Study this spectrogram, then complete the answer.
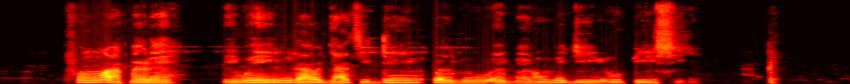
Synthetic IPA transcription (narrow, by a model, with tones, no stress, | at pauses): fũ˦a˦˨k͡pɛ˨ɾɛ˧ | i˨we˦i˧ɾi˦ɾa˧ɔ˧d͡ʒa˨˦ti˧dẽ˦k͡pɛ˦˨lu˧˦ɛ˧˨ɡ͡bɛ˨ɾ̃ũ˨˦me˦d͡ʒi˦˨o˦pi˦˨si˨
